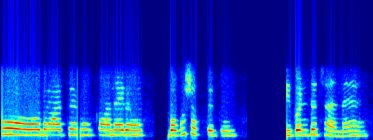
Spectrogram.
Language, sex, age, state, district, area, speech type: Marathi, female, 18-30, Maharashtra, Nagpur, urban, conversation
